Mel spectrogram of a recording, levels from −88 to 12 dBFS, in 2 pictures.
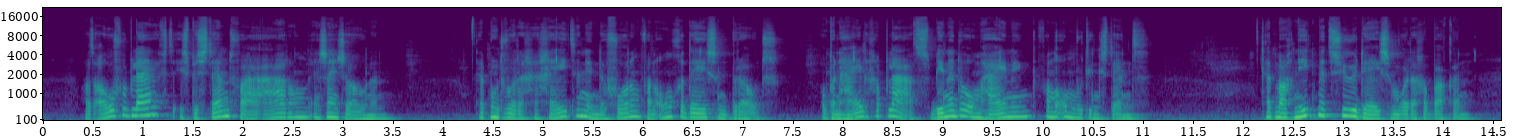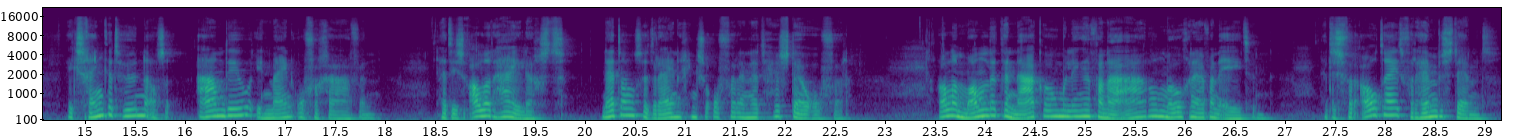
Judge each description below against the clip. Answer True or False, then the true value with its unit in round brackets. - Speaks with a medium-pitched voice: True (150 Hz)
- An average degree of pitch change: False (6.6 semitones)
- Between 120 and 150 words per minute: True (145 wpm)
